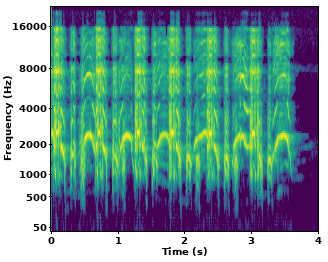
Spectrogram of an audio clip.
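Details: Calling grey francolin, used to call other francolins. A steady run of roughly eight harsh, arched, ringing notes follows without pause for three and a half seconds before stopping abruptly.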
